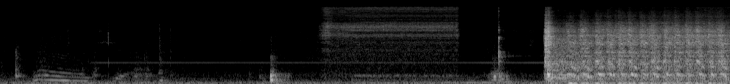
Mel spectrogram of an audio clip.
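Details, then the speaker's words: 1995 Chevy S10 Blazer, 4.3L Vortec V6: clicks and a spray hiss, then at about five seconds it catches and runs with a steady roar on starting fluid. This confirms the timing had been 180° out and is now corrected. "at least now we know it's going to bust off which proves our theory of it was 180° out"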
